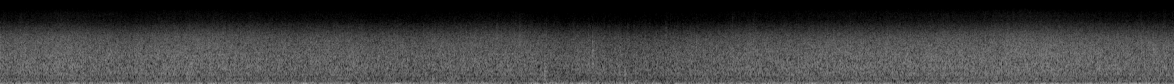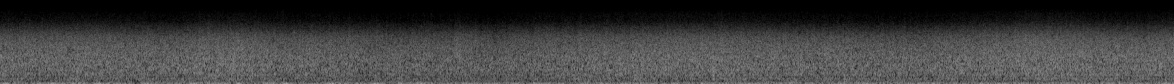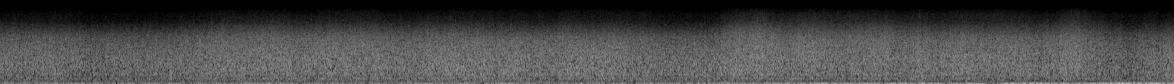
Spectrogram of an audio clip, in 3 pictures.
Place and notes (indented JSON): {
  "title": "Chapel Fields, Helperthorpe, Malton, UK - inside poly tunnel ... outside stormy weather ... binaural ...",
  "date": "2020-06-11 21:45:00",
  "description": "inside poly tunnel ... outside stormy weather ... binaural ... Luhd binaural mics in a binaural dummy head ...",
  "latitude": "54.12",
  "longitude": "-0.54",
  "altitude": "77",
  "timezone": "Europe/London"
}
